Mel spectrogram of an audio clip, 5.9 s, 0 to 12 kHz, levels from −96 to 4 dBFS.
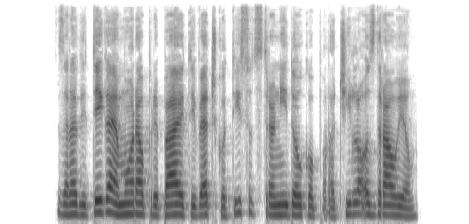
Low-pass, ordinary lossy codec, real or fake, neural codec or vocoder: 10.8 kHz; none; fake; codec, 24 kHz, 0.9 kbps, WavTokenizer, medium speech release version 2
